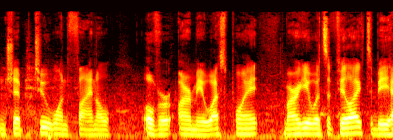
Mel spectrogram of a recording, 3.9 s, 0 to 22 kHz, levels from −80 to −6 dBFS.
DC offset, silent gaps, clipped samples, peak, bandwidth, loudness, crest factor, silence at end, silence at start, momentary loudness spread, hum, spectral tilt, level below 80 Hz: under 0.1%; none; under 0.1%; 0 dBFS; 16.5 kHz; -16 LUFS; 14 dB; 0 s; 0 s; 6 LU; none; -5 dB/octave; -40 dBFS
